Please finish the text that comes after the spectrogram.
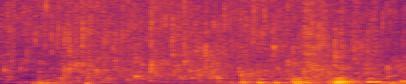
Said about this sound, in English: Okay, let's pour out the pre-soak. And you'll recognize this sound this is how we usually begin our dev parties.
